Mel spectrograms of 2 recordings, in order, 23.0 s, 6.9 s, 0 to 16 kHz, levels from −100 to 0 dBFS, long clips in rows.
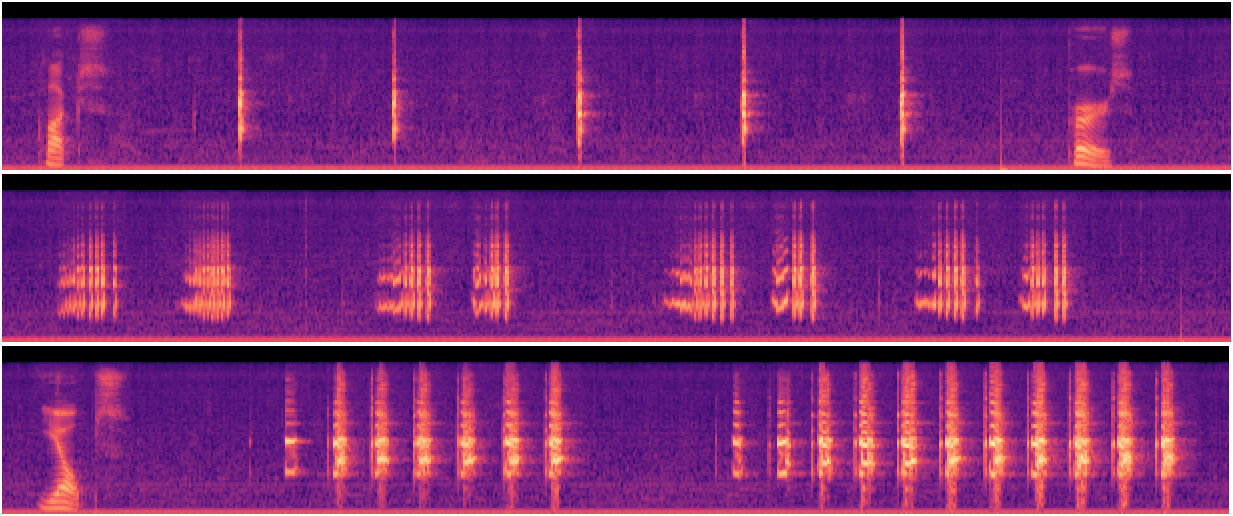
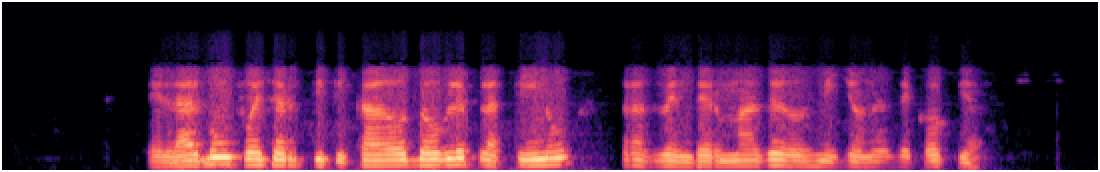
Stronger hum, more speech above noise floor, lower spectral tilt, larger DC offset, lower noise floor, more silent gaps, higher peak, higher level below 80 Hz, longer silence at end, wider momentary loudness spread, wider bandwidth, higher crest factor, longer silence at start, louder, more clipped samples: neither; second, 18 dB vs 73 dB; second, -0.5 dB/octave vs -11 dB/octave; first, 0.3% vs under 0.1%; second, -40 dBFS vs -88 dBFS; neither; about the same, 0 dBFS vs -2 dBFS; first, -40 dBFS vs -52 dBFS; second, 0.3 s vs 0.75 s; first, 19 LU vs 15 LU; first, 11 kHz vs 3.8 kHz; about the same, 16 dB vs 14 dB; second, 0.3 s vs 0.95 s; first, -13 LUFS vs -16 LUFS; first, 0.3% vs under 0.1%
